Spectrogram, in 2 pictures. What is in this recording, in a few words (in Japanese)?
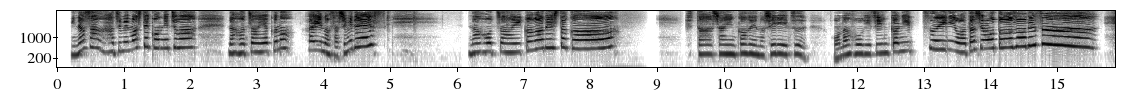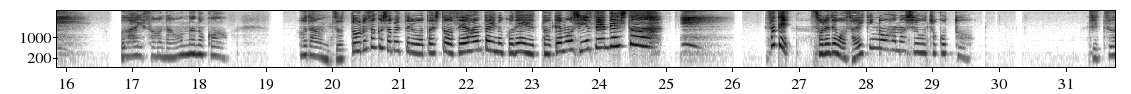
フリートーク, ASMR; 突然現れた無表情なメイドは愛用してたオナホだった!?～生意気な女の子に淡々と性処理されちゃいます～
